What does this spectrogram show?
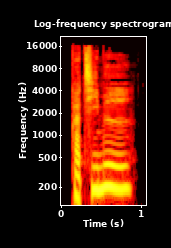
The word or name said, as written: partimøde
